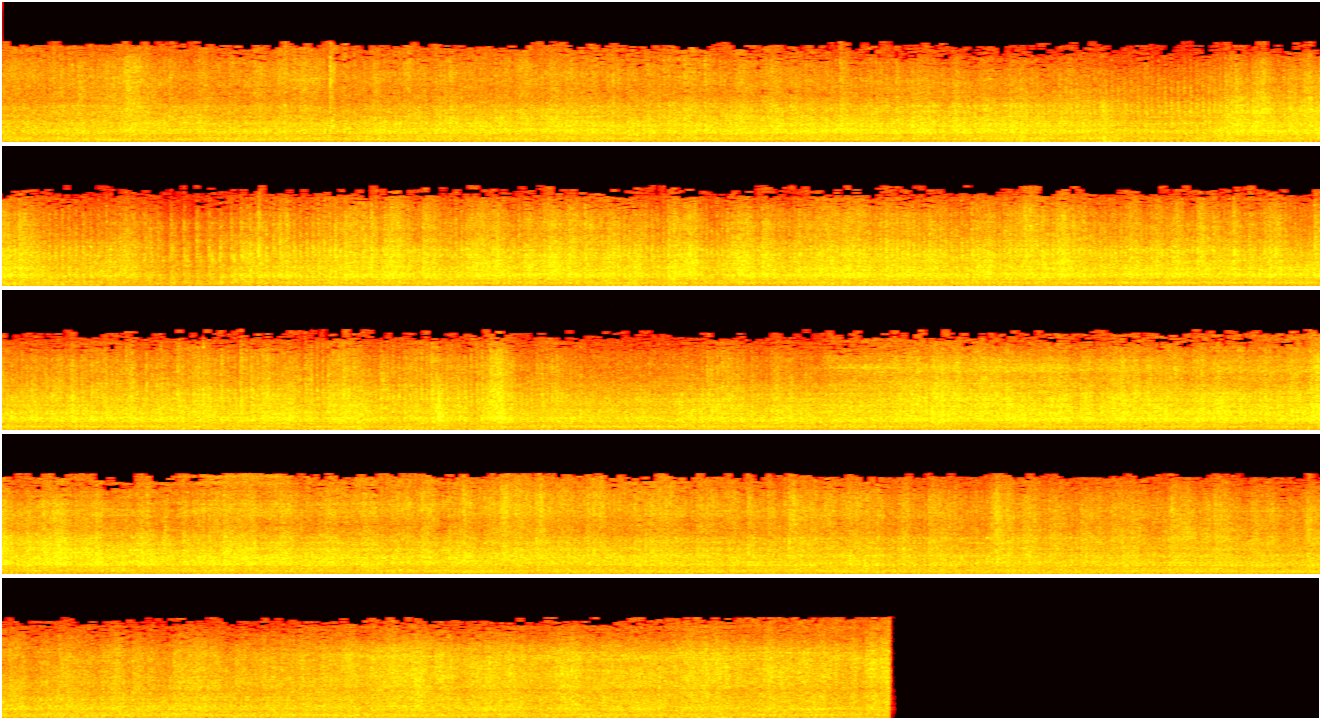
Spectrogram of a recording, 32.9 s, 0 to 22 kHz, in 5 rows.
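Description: Bobcat S220 skid steer's diesel engine running steadily while the machine works on tracks in deep mud. About seven seconds in, the engine note briefly sags and recovers.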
